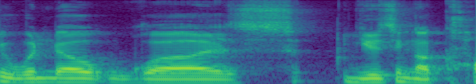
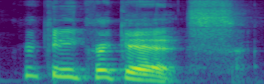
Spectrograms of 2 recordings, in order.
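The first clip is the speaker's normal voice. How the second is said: laughing; 12 semitones higher than usual. Real, not acted. Laughing at silence.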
